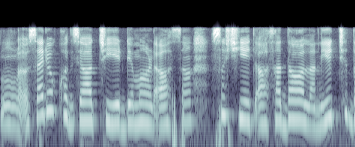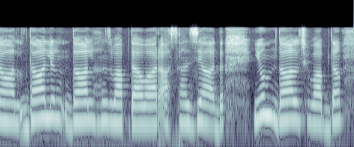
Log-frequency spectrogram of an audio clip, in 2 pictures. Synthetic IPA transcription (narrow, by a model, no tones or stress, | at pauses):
sɐɾʲoːkʰod̪zʲaːd̪̚t͡ʃʰijeɖemãːɳɖaːsãː | sɨʃjet̪ʲaːsãːd̪aːlɐnjet̪̚t͡ʃʰid̪aːld̪aːlid̪aːlɦɨnzʋaːb̚d̪aːʋaːɾa̰ːsãːzʲjaːd̪jumd̪aːlt͡ʃʰiʋaːb̚d̪aː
